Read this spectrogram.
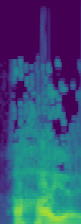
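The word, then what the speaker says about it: Ahalya: Was actually Aloha. What's that? Ahaya, yeah, I pronounced it wrong, I thought.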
